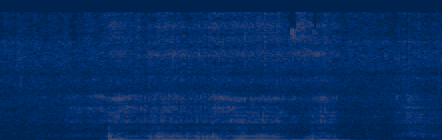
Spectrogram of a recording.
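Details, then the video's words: Asleep indoors, a pet dog gives one rattling, low-pitched snore about one second long, rough and vibrating, rising suddenly from a quiet background and fading with a short final puff. "남의집 강아지 코골이 구경"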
